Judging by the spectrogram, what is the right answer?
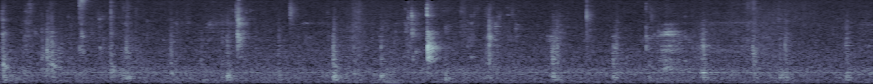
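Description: Two people eating soft jackfruit bulbs close to the microphone: chewing with irregular mouth smacks and clicks, a few a second.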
